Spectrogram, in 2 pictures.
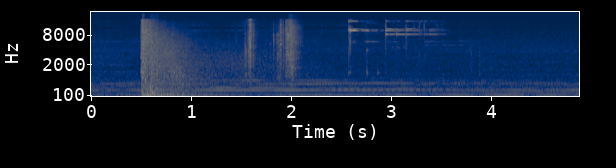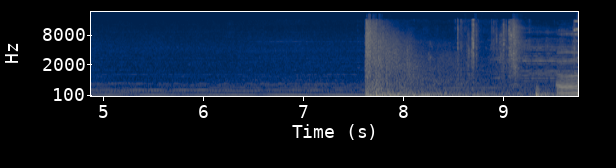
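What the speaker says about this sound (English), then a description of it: "Love anti-material rifles." Anti-materiel rifle fire in Fallout: New Vegas, two loud, heavy booming shots several seconds apart, each with a sharp crack and a lingering tail, and a low ambient hum between them.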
